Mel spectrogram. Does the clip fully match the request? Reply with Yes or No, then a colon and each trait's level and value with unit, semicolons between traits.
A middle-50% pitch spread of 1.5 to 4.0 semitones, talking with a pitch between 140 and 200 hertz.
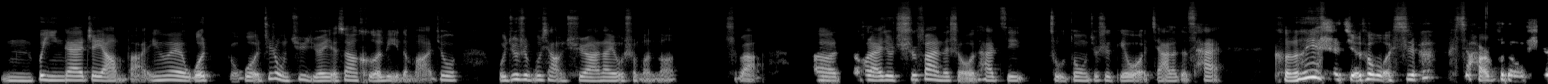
Yes: average, 3.0 semitones; high, 190 Hz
